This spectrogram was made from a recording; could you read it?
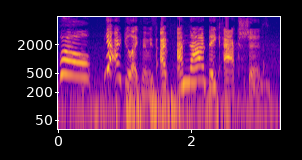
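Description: A woman's voice: high-pitched, huge pitch swings, moderate pace, sharp tone, slight background noise. A woman co-hosting a podcast, chatting casually with friends in a self-deprecating, hesitant way, often restarting her sentences. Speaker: podcast co-host. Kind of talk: casual chat among friends.

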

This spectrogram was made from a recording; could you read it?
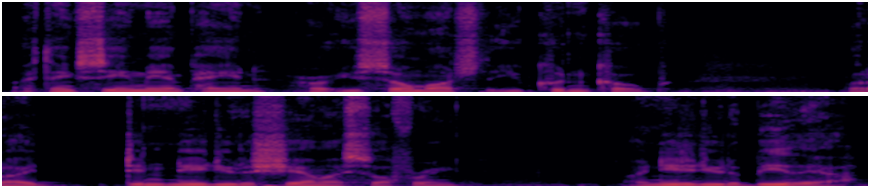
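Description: Audiobook role: male reader as a plain-spoken young man, weary, guarded, caring, low-voiced. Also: normal speed, mellow, natural voice. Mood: sad, firm. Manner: frank, resigned, plain-spoken.

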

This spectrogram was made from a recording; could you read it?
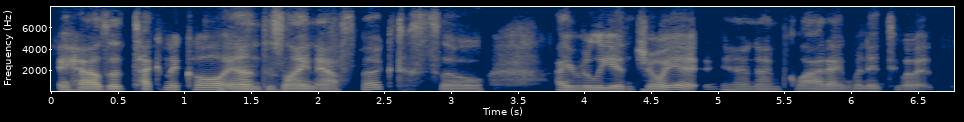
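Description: Woman from Peru with a gravelly voice. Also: low-pitched, fairly even intonation, normal speed, a little mellow, no echo, lo-fi sound. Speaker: lighting designer guest. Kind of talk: podcast interview.

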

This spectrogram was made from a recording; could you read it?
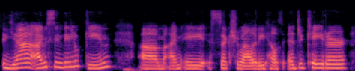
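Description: A woman's voice: medium pitch, slow pace, darkish tone. A woman in her thirties from Los Angeles, a guest educator speaking in an easygoing, friendly way and mixing in Spanish. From Los Angeles, United States. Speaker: guest, sexuality health educator. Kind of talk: interview.

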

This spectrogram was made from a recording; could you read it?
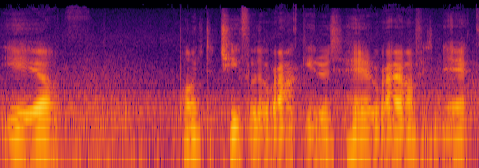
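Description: A man voicing a gruff, blunt male troll henchman who talks loudly in broken rustic grammar, over a noisy background hiss. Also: sits low, level tone, takes it slowly. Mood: gossipy.

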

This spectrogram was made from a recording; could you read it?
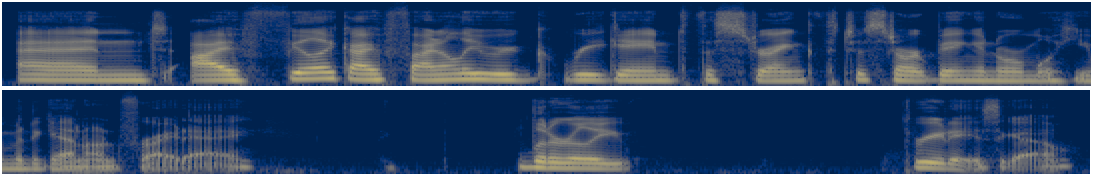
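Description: A young woman co-hosting a podcast, telling stories in an animated, chatty way. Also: fairly low pitch, normal speed, smooth, no echo, clean studio sound. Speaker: podcast co-host. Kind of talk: casual chat.

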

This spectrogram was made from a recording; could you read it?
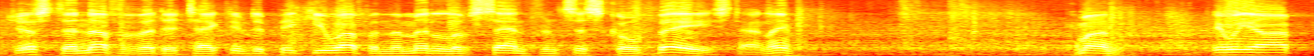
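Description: An actor playing a confident, breezy, commanding captain-detective with an American accent in an old radio thriller. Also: male voice, mid-range voice, a little fast, close to an everyday voice. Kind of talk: 1940s radio thriller acting. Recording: noisy old-time radio recording.

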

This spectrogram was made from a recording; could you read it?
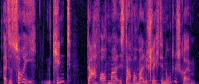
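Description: This is a man with a high, husky voice who talks casually and bluntly. He rants about how things should be, in plain everyday words. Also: very animated, normal speed. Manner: blunt, ranting, colloquial. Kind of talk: casual chat.

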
